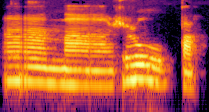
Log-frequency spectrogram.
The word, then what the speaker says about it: Namarupa: And we're going to get Flavia to roll that R, because that is a regular consonant R. Namarupa. Perfect. Namarupa. Good. And so we see that it has 4 syllables, but 6 beats.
